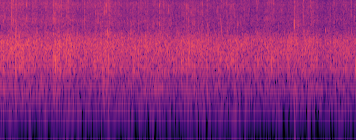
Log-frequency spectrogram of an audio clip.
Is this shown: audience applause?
yes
